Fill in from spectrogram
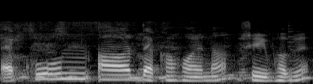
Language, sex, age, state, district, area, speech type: Bengali, female, 30-45, West Bengal, Darjeeling, urban, spontaneous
